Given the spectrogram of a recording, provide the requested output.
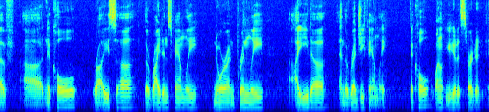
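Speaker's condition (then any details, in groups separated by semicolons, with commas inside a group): No condition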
